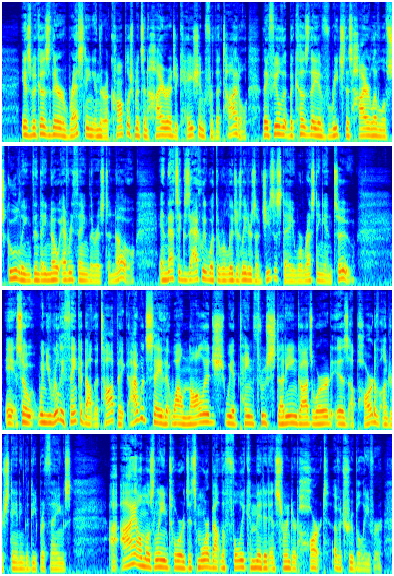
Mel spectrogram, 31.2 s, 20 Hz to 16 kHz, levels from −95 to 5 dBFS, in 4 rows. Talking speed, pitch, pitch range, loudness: 180 wpm, 140 Hz, 125-155 Hz, -22 LUFS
